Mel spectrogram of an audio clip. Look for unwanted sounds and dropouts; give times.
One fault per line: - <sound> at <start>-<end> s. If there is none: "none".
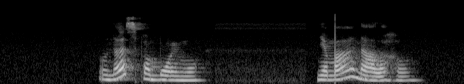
none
